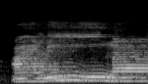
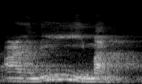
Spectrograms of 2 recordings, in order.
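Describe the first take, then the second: First: The word ends on a vowel, no n. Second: The word ends with an n sound. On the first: The reader stops at this word. "karena kita berhenti di kalimat tersebut" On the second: The reading continues without stopping. "Man di ujungnya berfathatain"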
